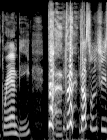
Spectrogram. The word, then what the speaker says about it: Grande: So I don't know if any of us are pronouncing his name correctly, because when we found out Ariana Grande's surname is actually supposed to be pronounced Grandy, that's what she said.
